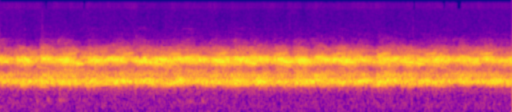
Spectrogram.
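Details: Frogs calling, recorded as an ambient environmental sound: a dense, steady chorus of many overlapping rapid trilling croaks forming an unbroken buzzy wall of sound, with no pauses and no other sounds.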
